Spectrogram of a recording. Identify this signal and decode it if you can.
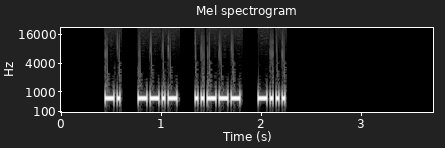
Morse code, heard as a keyed tone, about 37 wpm, spaced as for 28 wpm, 700 Hz. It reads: NQ2B
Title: USA Call Signs - 4 Characters - 2x Character Spacing - 40wpm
